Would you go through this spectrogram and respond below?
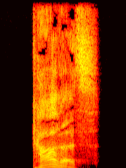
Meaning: genitive singular of Kar
- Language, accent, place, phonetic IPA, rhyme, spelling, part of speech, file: German, Germany, Berlin, [ˈkaːʁəs], -aːʁəs, Kares, noun, De-Kares.ogg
